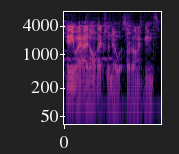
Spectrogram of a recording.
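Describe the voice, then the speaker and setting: A man's voice: low-pitched, rapid-fire, bright, forceful tone. A man reading visual novel narration aloud for a let's play, with casual asides.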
